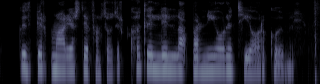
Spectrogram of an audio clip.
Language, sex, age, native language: Icelandic, female, 11, Icelandic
